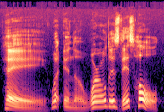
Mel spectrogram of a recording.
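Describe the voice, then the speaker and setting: A man's voice: on the low side, huge pitch swings, slow, dark tone, no room sound, heavily acted. A man voicing concerned, puzzled village men in a storybook reading, with an earnest, emphatic manner.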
